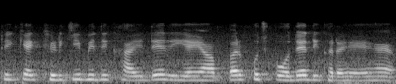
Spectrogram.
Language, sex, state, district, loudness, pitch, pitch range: Hindi, female, Haryana, Rohtak, -16 LUFS, 210 Hz, 190-225 Hz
